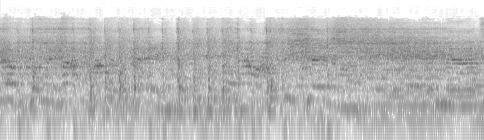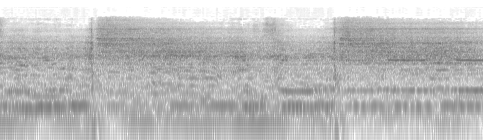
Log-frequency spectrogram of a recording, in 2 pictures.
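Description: Live rock band with loud electric guitars, bass and drum kit, heard from the audience. The first few seconds carry fast, busy drum hits; from about four seconds in, the guitars hold long sustained chords.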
